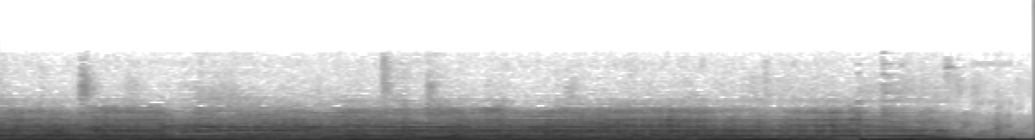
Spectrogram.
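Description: Violin playing long sustained notes over a steady low backing. About three quarters of the way through, a low note slides downward as the piece draws to its close.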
